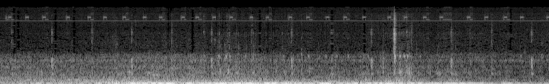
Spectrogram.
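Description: Tyres rumble onto a rougher roadside surface as a car slows down.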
